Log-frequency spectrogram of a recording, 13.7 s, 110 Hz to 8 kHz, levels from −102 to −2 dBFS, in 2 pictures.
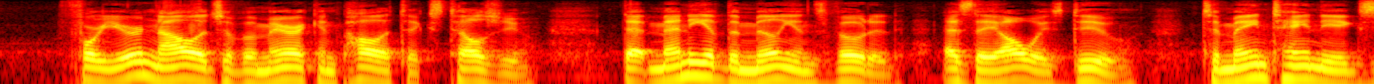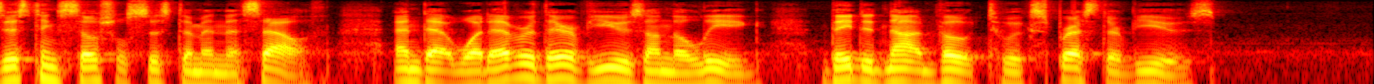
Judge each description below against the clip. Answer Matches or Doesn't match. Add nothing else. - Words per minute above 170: Matches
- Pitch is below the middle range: Matches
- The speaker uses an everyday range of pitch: Matches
